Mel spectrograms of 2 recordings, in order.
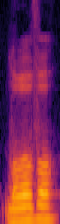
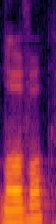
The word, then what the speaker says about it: Louisville: who teach on the Louisville campus and that's how you say it Louisville um not Louisville not Louisville Louisville um I went to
